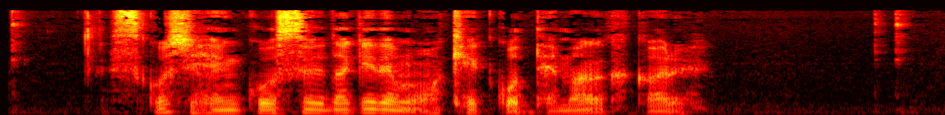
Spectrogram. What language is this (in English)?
Japanese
